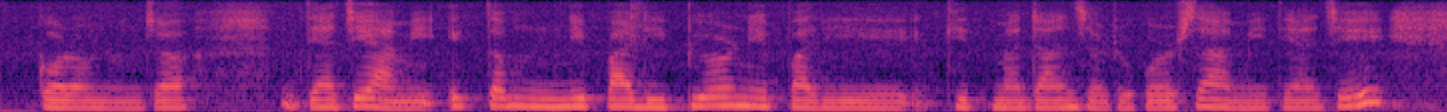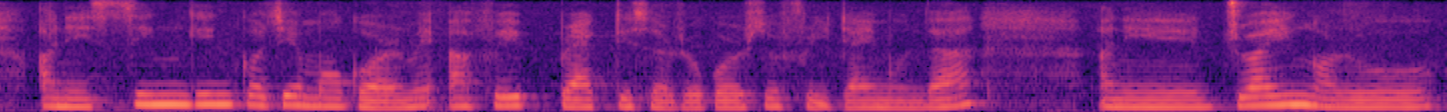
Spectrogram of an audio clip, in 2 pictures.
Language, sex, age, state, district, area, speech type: Nepali, female, 18-30, West Bengal, Kalimpong, rural, spontaneous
